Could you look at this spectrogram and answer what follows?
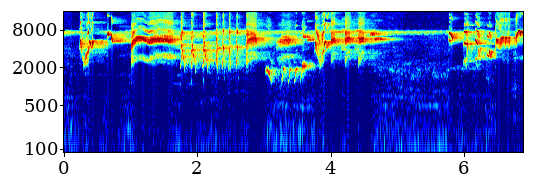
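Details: Orange-headed thrush, a kept songbird, delivering a loud, varied song of high whistled notes, sharp chirps and rapid trills, with quick downward-sweeping phrases and a brief pause before the singing resumes.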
